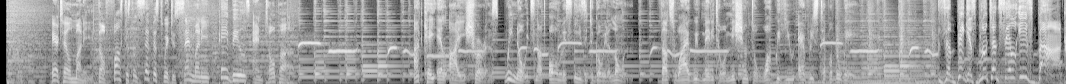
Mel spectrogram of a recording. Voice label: english african commercial, Everyman Voice Actor

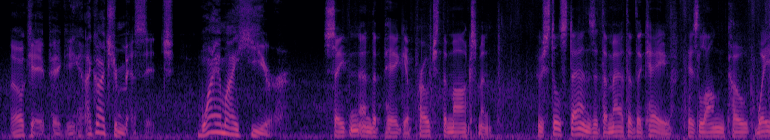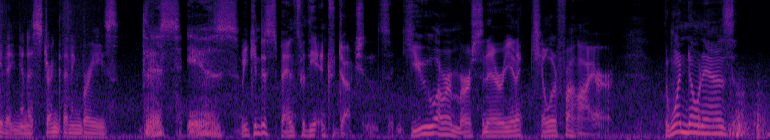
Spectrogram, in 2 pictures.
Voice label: English American

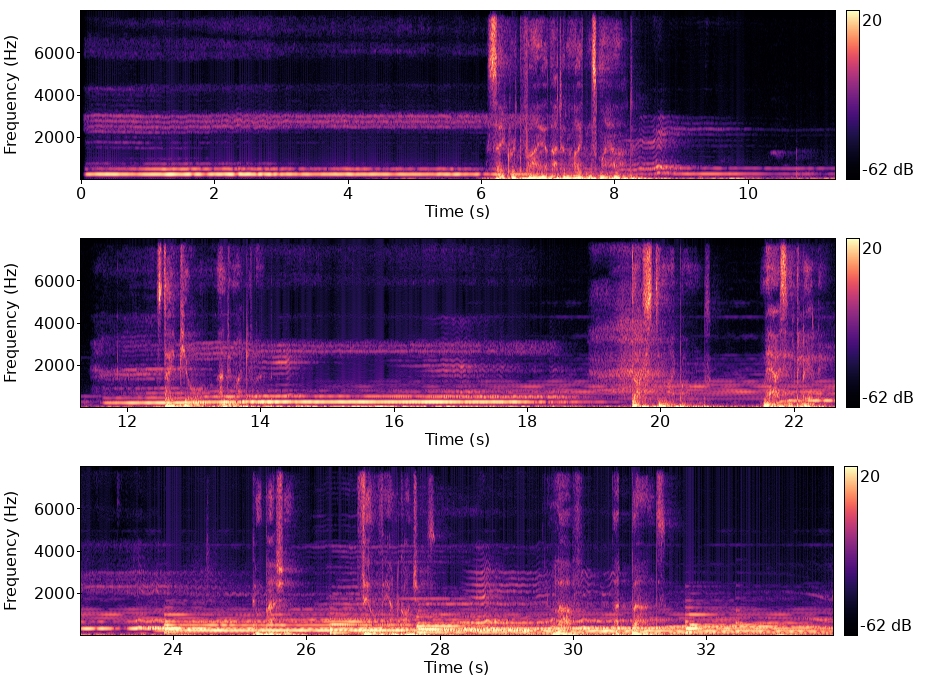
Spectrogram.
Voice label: english commercial

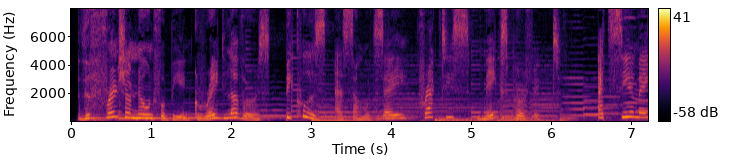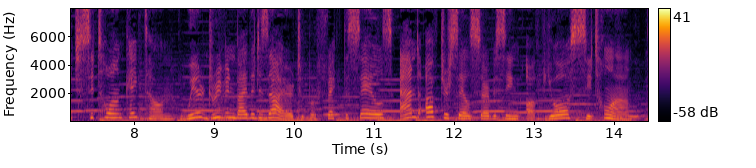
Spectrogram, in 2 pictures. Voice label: english south african

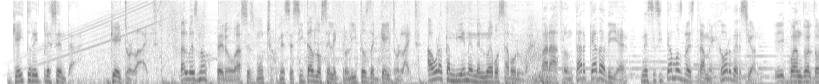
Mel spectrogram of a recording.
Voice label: spanish mexican commercial; Mexico

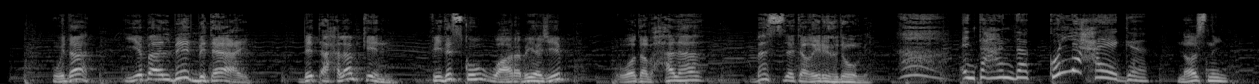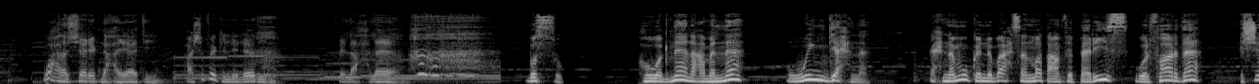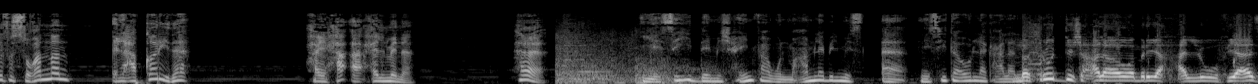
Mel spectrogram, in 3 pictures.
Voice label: arabic animation

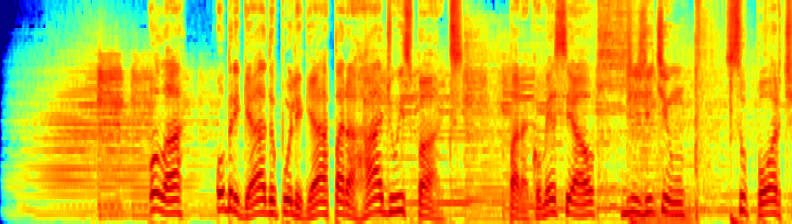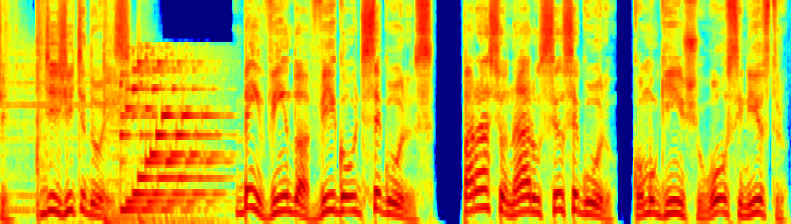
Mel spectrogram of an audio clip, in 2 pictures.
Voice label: Portuguese Brazilian IVR

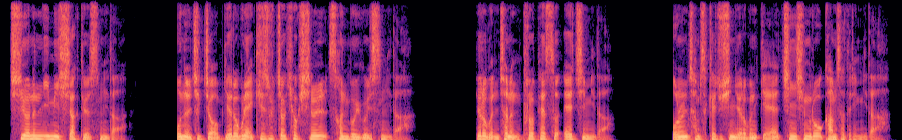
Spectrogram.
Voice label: korean corporate

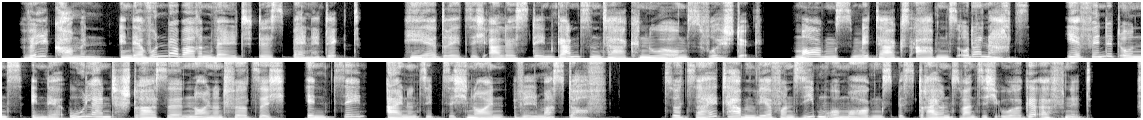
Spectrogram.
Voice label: IVR

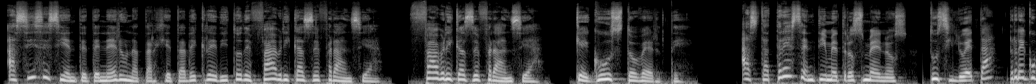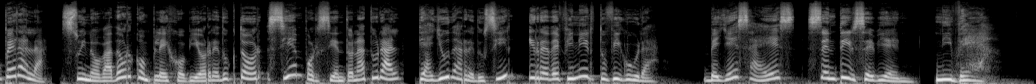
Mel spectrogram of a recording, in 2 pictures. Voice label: spanish mexican commercial

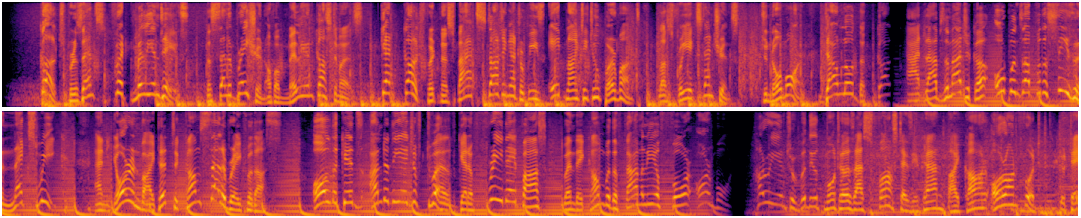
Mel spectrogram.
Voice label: english commercial, hindi voice actors; Catchy Commercial & Believable; formally trained and experienced; Explainer Videos; Foreign Language Voice Samples

